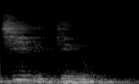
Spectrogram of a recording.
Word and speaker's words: Tsidkenu: C'est Tsidkenu. Il y a surtout les Balouba qui peuvent bien le prononcer parce qu'il y a avec les Tchi, c'est un peu ça. Mais ce n'est pas le Tsidkenu, c'est Tsidkenu.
